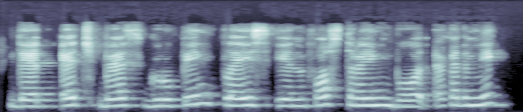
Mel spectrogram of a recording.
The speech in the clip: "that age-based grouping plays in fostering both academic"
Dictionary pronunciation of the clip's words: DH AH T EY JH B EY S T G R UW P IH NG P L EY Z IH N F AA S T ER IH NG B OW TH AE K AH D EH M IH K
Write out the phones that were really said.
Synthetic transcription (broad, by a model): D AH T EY CH B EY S G R UW P IH NG P L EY S IH N F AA S T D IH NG B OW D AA K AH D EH M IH K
